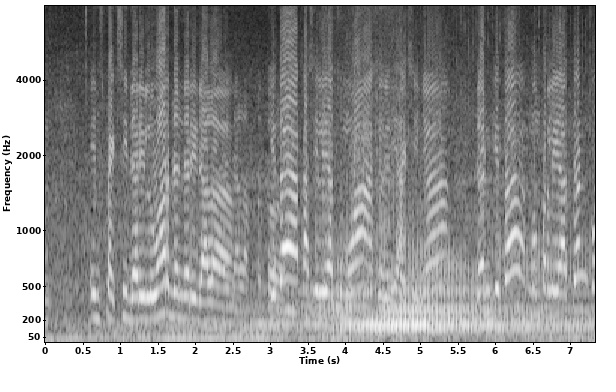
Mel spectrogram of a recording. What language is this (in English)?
Indonesian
